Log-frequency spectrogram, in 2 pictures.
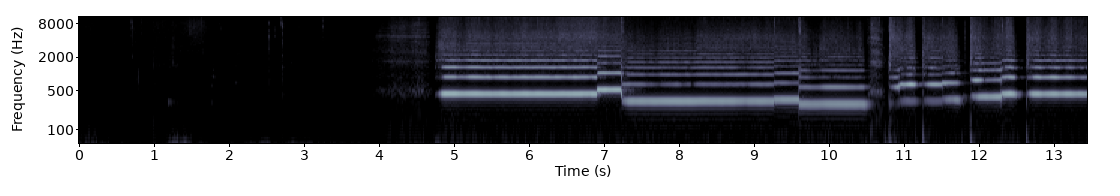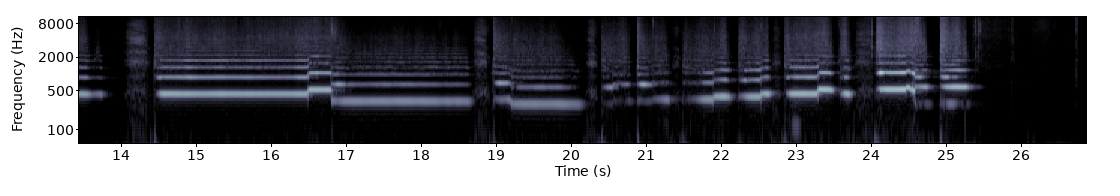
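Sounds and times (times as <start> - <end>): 
flute: 4.8 - 25.6.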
